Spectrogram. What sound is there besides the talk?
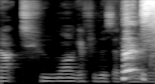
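sneeze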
